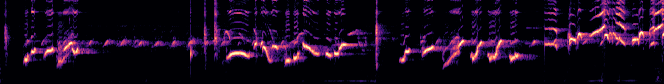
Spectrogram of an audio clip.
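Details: White-rumped shama singing day and night to provoke silent shamas: rich, rapid whistled phrases with looping slurs and quick repeated notes, broken by brief pauses, with a faint low hum in the middle.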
